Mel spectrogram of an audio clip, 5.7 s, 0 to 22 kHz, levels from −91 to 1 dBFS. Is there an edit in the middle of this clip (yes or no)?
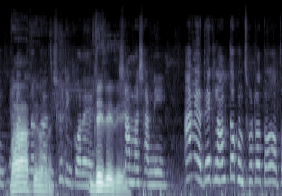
no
